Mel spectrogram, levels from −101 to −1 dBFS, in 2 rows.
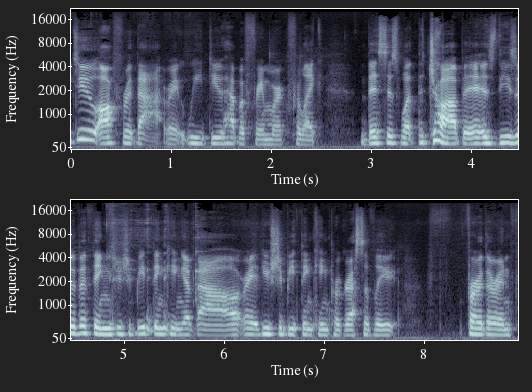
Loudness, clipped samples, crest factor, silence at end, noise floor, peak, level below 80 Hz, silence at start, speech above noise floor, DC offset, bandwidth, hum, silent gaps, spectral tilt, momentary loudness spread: -22 LUFS; under 0.1%; 20 dB; 0.05 s; -51 dBFS; -2 dBFS; -54 dBFS; 0 s; 29 dB; under 0.1%; 19.5 kHz; none; none; -5 dB/octave; 10 LU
